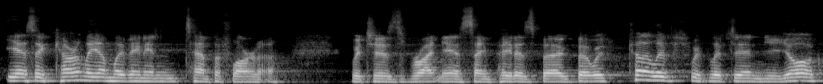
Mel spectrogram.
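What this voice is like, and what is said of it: Australian accent with slight American tinge. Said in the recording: “a fellow Aussie ... a bit of an American tinge come out in my accent”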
